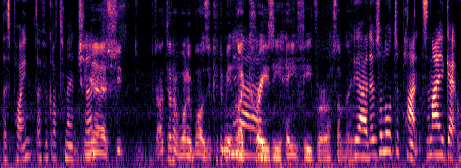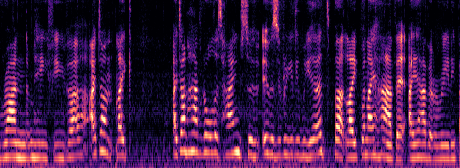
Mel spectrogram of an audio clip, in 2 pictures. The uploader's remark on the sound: We recorded this in the van on a stormy day so apologies for the noise.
